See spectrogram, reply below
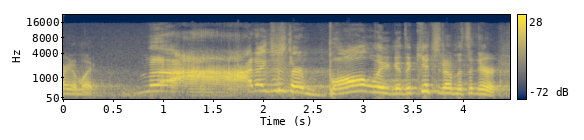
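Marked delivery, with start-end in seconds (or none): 0.8-1.8 high loud anguished cry; loud retold wail. Crying in a stranger's kitchen, loud high wail. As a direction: let out a mock wail.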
